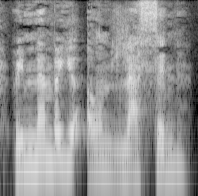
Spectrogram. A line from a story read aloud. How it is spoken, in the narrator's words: Drizzt shouted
